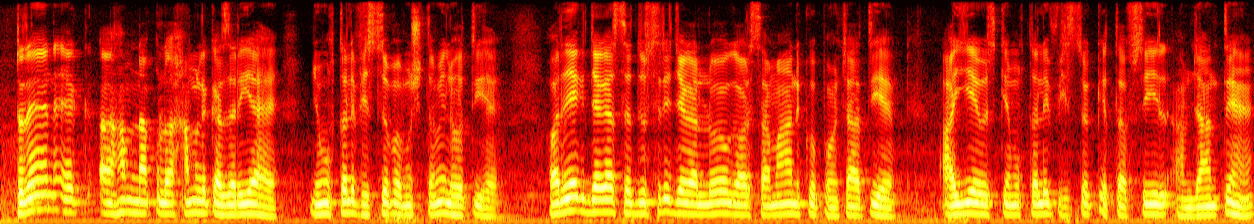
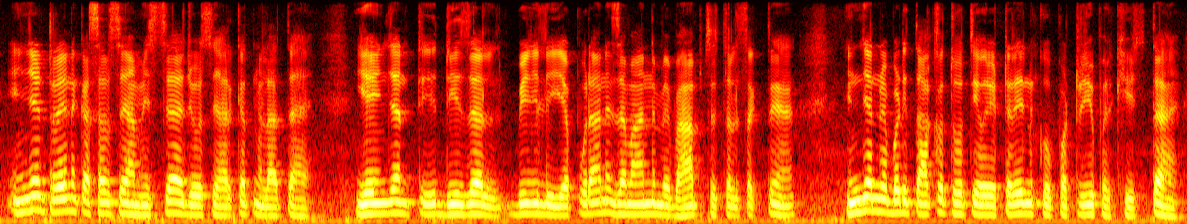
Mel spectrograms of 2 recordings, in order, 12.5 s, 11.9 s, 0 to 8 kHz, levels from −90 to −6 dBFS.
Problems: none marked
